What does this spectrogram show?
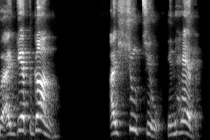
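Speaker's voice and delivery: put-on flat, deadpan Ukrainian-accented threat. Therapist threatens her patient in a Ukrainian accent. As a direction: calmly offer to shoot her, Ukrainian accent. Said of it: "she has an accent like this".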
